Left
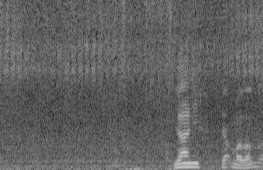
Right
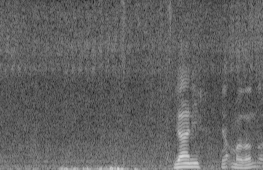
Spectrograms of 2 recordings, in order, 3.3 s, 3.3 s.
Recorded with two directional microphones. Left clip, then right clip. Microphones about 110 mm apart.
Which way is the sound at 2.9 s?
60° right (ahead or behind).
